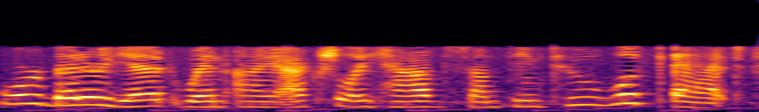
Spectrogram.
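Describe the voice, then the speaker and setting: This woman talks at a moderate pace with a medium pitch and ordinary pitch variation. Noticeable background noise runs behind her. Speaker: cosplay vlogger. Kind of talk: casual vlog monologue. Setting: talking to camera alone. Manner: halting, many fillers.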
